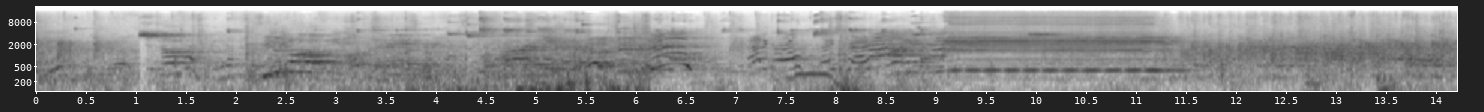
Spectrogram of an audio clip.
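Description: Gym scoreboard buzzer sounding one steady tone for about two seconds, starting about nine seconds in. Before it, a basketball bounces on the hardwood court among short squeaks and crowd voices.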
